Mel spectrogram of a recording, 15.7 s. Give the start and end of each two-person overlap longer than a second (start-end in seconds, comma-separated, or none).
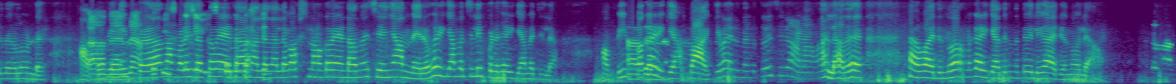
1.3-3.9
